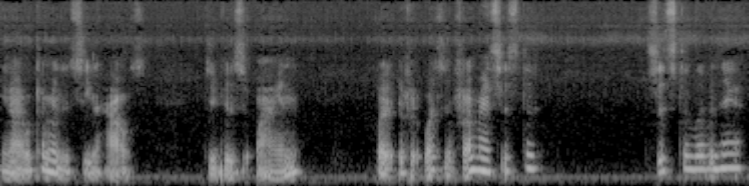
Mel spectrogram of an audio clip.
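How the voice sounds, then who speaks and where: A woman speaks at a moderate pace. Her voice is soft-spoken. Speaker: vlogger. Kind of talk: casual vlog. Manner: quiet, soft-spoken.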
